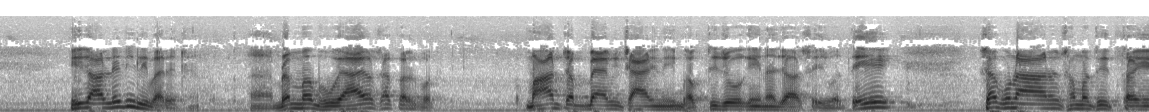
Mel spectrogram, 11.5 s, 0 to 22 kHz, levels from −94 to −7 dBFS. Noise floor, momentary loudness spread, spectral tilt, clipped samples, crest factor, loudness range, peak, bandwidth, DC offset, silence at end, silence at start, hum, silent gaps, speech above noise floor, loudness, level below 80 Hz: -46 dBFS; 20 LU; -4.5 dB/octave; under 0.1%; 18 dB; 2 LU; -8 dBFS; 12 kHz; under 0.1%; 0 s; 0 s; none; none; 22 dB; -25 LUFS; -48 dBFS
